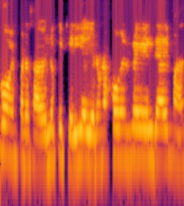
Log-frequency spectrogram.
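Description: A woman's medium-pitched voice at a very fast pace, monotone and flat, in a dry, close sound with no echo. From Colombia, Bucaramanga, Santander. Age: young. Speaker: political communications director. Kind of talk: interview conversation.

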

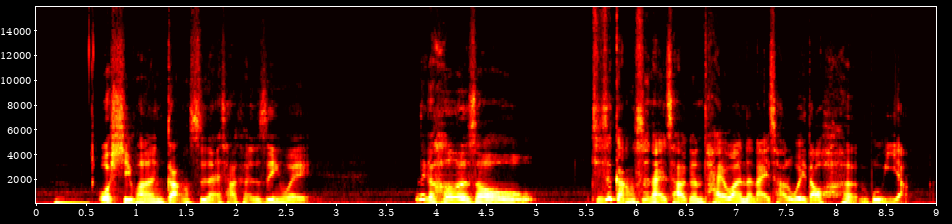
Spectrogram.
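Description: A woman talks at a moderate pace with lively intonation and a medium pitch. She has an unremarkable speaking voice. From Taiwan. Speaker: podcast co-host. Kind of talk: casual chat.

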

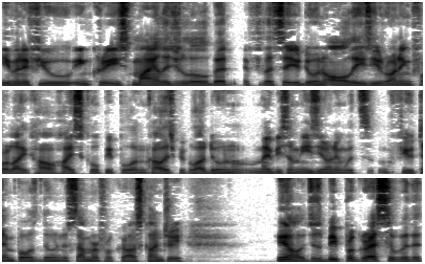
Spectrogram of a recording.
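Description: A man talks at a medium pitch and a fairly quick pace. The recording is very clean, with a silent background. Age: 30s. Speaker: podcast host, running coach. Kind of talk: solo podcast monologue. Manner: casual, halting with fillers.

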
